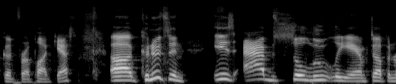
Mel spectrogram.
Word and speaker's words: Knutson: Knutson is 114.5 today.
